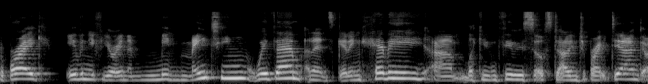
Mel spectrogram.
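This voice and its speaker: A woman speaks fairly quickly at a fairly high pitch with ordinary pitch variation. The background is quiet. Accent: Australian. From Australia, Queensland supporter born in New South Wales. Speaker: family lawyer and webinar presenter. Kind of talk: webinar presentation. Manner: fast; casual, filler-heavy.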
